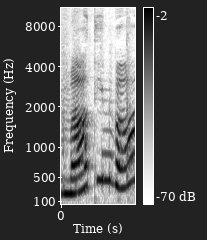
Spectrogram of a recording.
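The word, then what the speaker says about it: madainn mhath: So matin va is how you say good morning, and then perhaps then you could ask someone Kimura how.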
